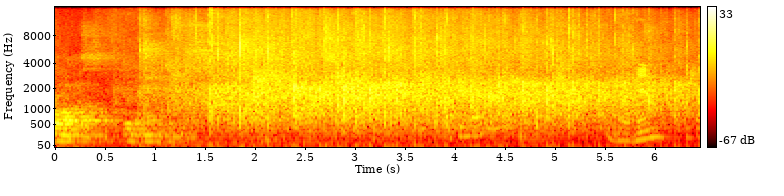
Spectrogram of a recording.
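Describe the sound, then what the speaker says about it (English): An audience applauding the guests at a talk on the history of Shiloh Pottery, a sustained round of clapping filling the room after a few spoken words at the start, with a voice briefly heard near the end. "can we have a round of applause for the Hankins?"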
